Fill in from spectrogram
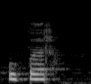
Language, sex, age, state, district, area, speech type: Hindi, female, 18-30, Madhya Pradesh, Chhindwara, urban, read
